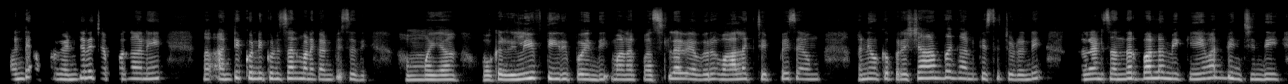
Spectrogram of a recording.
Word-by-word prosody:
అంటే 260 +7 0
అప్పుడు 255 - -11
వెంటనే 255 +7 +1
చెప్పగానే 260 +1 -2 0.5
అ - - 0
అంటే 240 +5 0
కొన్ని 270 -2 +3
కొన్ని 260 -2 +1
సార్లు 270 0 +4
మనకనిపిస్తది. 235 -2 -2 0.4
"హమ్మయ్య! 215 +1 +1 0.5
ఒక 210 - -4
రిలీఫ్ 265 +6 +5
తీరిపోయింది. 240 -3 +1
మన 230 - +2 0.2
ఫస్ట్ 220 -1 -2
లవ్ 265 0 +3
ఎవరో 235 +2 -2
వాళ్ళకి 240 +2 +2
చెప్పేసాము" 240 0 -4 0.4
అని 245 +3 0
ఒక 265 - -1
ప్రశాంతంగా 280 +4 +2
అనిపిస్తది 250 +2 -6
చూడండి. 230 +3 -2 0.4
అలాంటి 250 +1 +2
సందర్భాల్లో 275 +3 +5
మీకు 250 0 -4
ఏమనిపించింది? 250 -4 -1
250 Hz, 135 wpm, -23 LUFS, 235-270 Hz, 0.5 s, రిలీఫ్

